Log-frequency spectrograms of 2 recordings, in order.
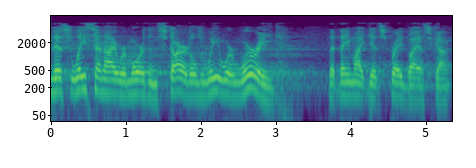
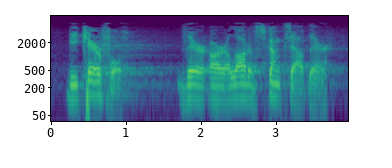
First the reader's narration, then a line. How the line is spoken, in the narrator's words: He said to them in his gravelly voice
